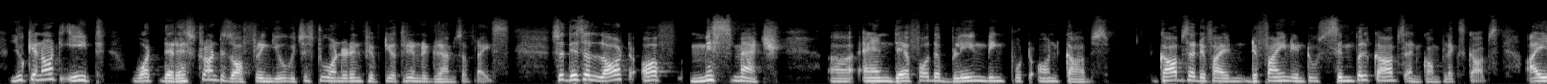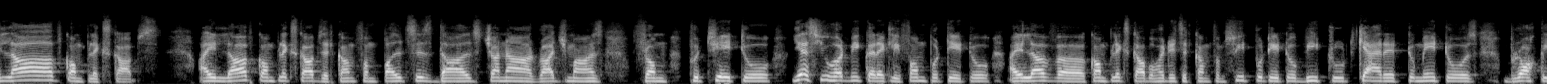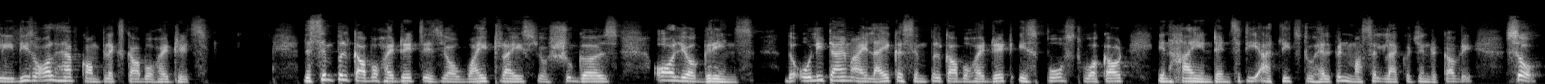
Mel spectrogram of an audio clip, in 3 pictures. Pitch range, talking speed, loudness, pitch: 140-165 Hz, 155 wpm, -15 LUFS, 150 Hz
